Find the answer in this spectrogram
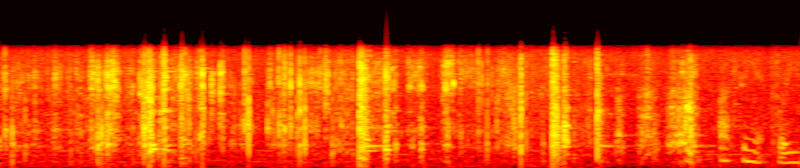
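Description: Handling noise from a hand-held camera being moved about: irregular clicks, knocks and rustles, with faint voices underneath.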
